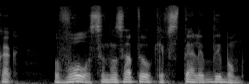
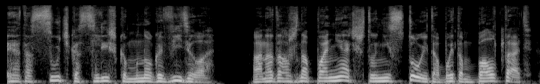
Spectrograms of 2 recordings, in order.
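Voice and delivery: louder, tense menacing hiss; hissed threat; 4 semitones higher, 6 dB louder than usual. A narrator's reading. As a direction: spit out the threat at the cheerleader. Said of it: "прошипел он".

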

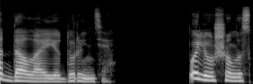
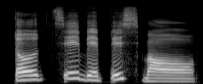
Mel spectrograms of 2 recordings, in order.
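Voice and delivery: raspy cawing crow; much slower than usual. Acted.

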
